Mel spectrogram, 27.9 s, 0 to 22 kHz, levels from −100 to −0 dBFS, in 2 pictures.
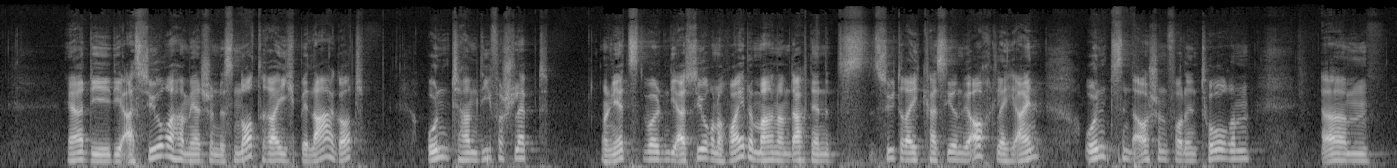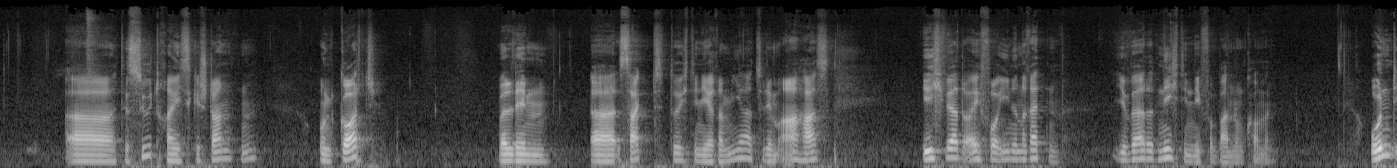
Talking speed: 150 wpm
